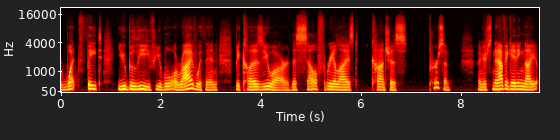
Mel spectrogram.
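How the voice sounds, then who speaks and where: A man speaking to his son in a heartfelt mindset lesson. He is earnest and long-winded, stringing thoughts together with "and," and gently encourages the boy. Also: a little high, no room sound, studio quality. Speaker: father addressing his son.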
